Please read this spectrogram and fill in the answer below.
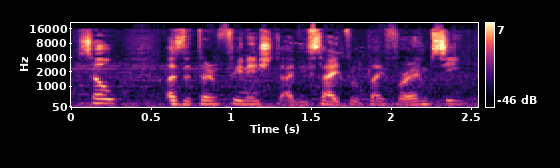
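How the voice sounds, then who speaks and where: A man in his twenties from Romania with a Romanian accent, presenting himself earnestly and haltingly in a semi-prepared video. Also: fairly high pitch. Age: 20s. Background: loud music.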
